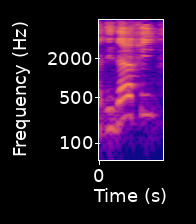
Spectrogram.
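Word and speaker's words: διδαχή: الكلمة تنطق باللغة اليونانية ديداخي، وكلمة ديداخي يعني عقيدة.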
